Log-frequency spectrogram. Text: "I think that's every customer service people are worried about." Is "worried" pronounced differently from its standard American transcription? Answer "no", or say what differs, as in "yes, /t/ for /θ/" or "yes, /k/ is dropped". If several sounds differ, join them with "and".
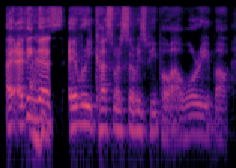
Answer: yes, /d/ is dropped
